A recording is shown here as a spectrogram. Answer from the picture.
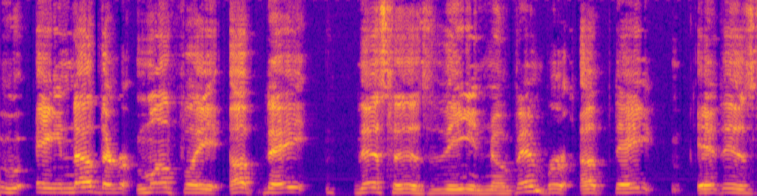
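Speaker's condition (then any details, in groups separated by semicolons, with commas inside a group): Brain injury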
